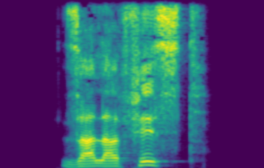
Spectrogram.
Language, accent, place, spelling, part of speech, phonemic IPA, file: German, Germany, Berlin, Salafist, noun, /zalaˈfɪst/, De-Salafist.ogg
- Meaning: Salafi, Salafist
